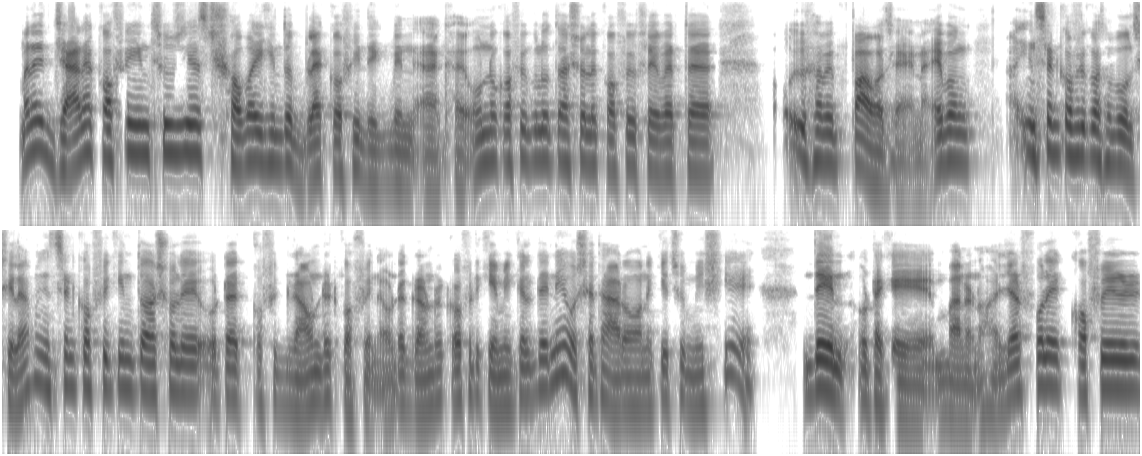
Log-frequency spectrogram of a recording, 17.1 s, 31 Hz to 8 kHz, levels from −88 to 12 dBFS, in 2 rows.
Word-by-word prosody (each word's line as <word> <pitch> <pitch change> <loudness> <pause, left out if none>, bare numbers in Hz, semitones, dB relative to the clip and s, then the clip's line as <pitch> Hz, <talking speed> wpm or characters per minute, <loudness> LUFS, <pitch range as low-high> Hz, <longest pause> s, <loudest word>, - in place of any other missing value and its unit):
মানে। 185 +5 +3 0.2
যারা 190 - +6
coffee 170 +3 +1
enthusiast 190 0 +2
সবাই 155 +2 +4
কিন্তু 150 0 +1
ব্লাক 120 +2 +2
কফি 125 +2 -1
দেখবেন 100 0 -4
অ্যা - - -1
খায়। - - -6
অন্য 150 +3 0
কফি 155 +2 -1
গুলো 160 0 0
তো - - -2
আসলে 150 0 -1
কফি 130 +2 -2
ফ্লেভার 125 -1 +1
টা 125 - +3 0.7
ওইভাবে 160 - +1 0.2
পাওয়া - - +5
যায় - - -5
না। - - -5
এবং 160 +2 +3 0.4
আ - - -13
ইনস্টান্ট 185 +2 +3
কফির 180 -1 +3
কথা 155 -2 +1
বলছিলাম। 130 - -1
ইনস্টান্ট 165 +3 -3
কফি 160 +1 -1
কিন্তু, 155 -1 -1
আসলে 145 0 0 0.2
ওটা - - +1 0.2
কফি 115 +1 -10
গ্রাউন্ডেড 110 +5 -1
কফি - - -5
না। - - -9
ওটা 110 - -2
গ্রাউন্ডেড 105 +5 -2
কফির 130 +2 -2
কেমিক্যাল 105 +4 0
টা 160 - +1
নিয়ে, 220 - 0
ওর - - -6
সাথে 135 - -2
আরো 105 +1 0
অনেক 105 -2 -7
কিছু 125 +3 -5
মিশিয়ে, 205 - -7 0.6
দেন 155 -5 +10 0.2
ওটাকে - - +1 0.4
বানানো 85 -1 -1
হয়। 90 - -6
যার 140 - +4
ফলে 170 0 +3 0.2
কফির, 160 +3 +4
145 Hz, 200 wpm, -23 LUFS, 120-165 Hz, 0.7 s, দেন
